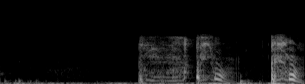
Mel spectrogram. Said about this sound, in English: Don't cough into the my mic.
